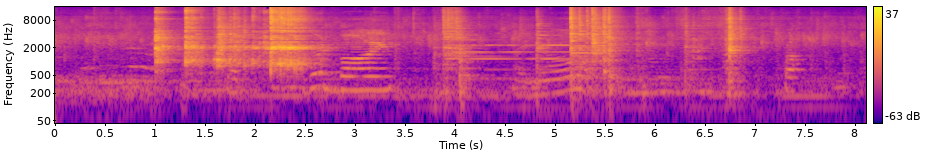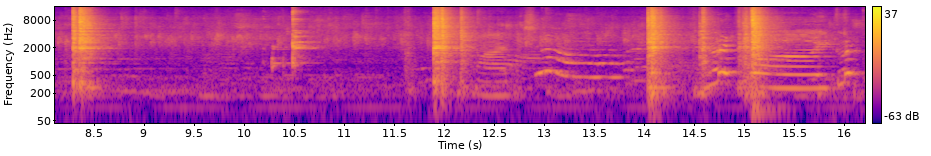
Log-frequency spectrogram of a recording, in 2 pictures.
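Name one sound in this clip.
Metal pans clank and clatter against each other.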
